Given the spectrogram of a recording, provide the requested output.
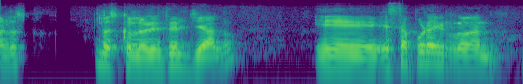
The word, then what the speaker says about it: giallo: El yalo, se pronuncia giallo.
